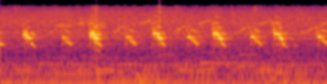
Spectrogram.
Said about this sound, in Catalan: Aquest és el crit de l'àguila adulta.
